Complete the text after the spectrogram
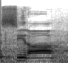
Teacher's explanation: سین میں سیٹی تو ہے لیکن یہ پر نہیں ہے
